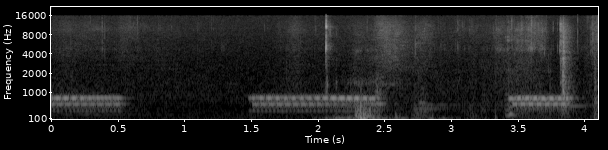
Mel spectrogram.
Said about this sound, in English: Bloody phone never stops ringing.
